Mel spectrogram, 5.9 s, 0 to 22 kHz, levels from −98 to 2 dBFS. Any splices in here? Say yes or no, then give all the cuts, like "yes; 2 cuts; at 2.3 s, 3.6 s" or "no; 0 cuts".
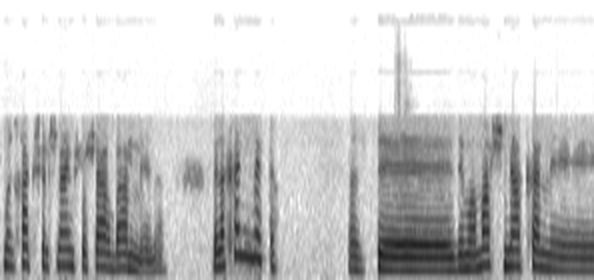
yes; 1 cut; at 1.3 s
